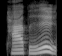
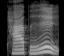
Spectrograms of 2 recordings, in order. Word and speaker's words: 밥을: Quando seguidas por vogal, piup tem som de B e piup mantém o som original. 밥을, 밥을, Quando a próxima letra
